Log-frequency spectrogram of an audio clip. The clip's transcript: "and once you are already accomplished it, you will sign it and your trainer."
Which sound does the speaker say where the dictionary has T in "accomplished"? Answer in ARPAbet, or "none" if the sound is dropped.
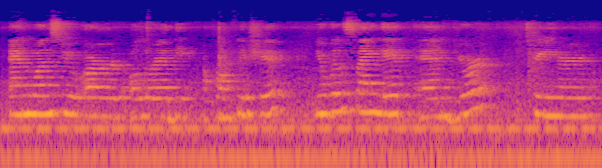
none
